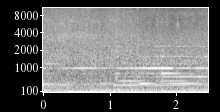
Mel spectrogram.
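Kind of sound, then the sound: nature, waterfall rushing water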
